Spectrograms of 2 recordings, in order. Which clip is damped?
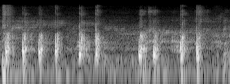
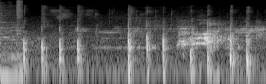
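The second.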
